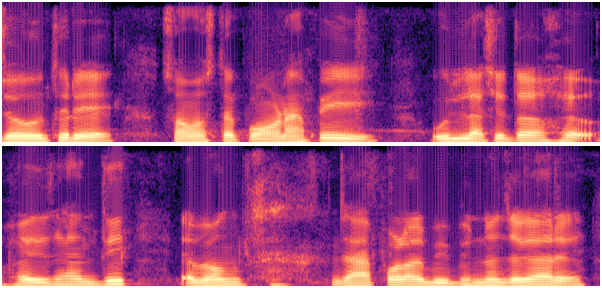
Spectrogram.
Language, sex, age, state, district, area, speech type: Odia, male, 18-30, Odisha, Kendujhar, urban, spontaneous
